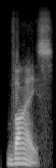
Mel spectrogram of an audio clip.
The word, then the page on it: vise: American English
